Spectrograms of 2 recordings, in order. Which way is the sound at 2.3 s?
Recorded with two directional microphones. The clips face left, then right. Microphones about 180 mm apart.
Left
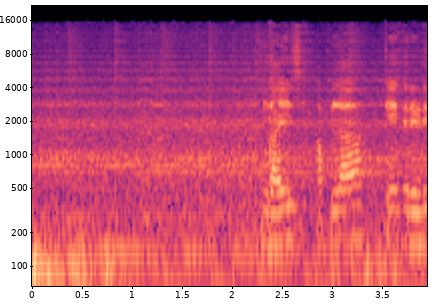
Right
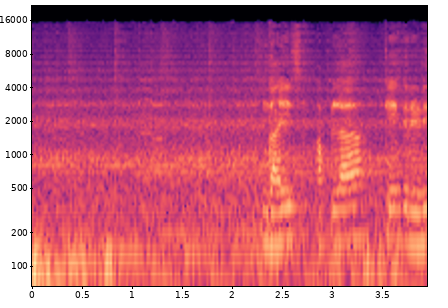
Centre (ahead or behind).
